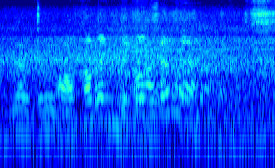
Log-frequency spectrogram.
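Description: Indistinct men's voices talking over steady background noise.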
